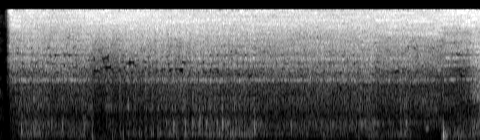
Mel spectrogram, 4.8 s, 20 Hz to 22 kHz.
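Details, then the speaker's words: Echo PB8010 backpack blower repair, drying a fuel bottle: loud steady rush of compressed air for about five seconds, then cut off, blowing the bottle dry and clean; compressed air blowing. "and it blows it right out so now we have a nice dry clean bottle"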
